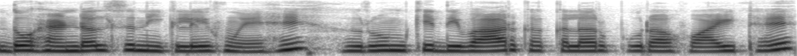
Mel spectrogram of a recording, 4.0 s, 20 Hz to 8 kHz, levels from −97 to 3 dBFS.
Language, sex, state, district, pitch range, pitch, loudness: Hindi, female, Chhattisgarh, Kabirdham, 210-230 Hz, 215 Hz, -16 LUFS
